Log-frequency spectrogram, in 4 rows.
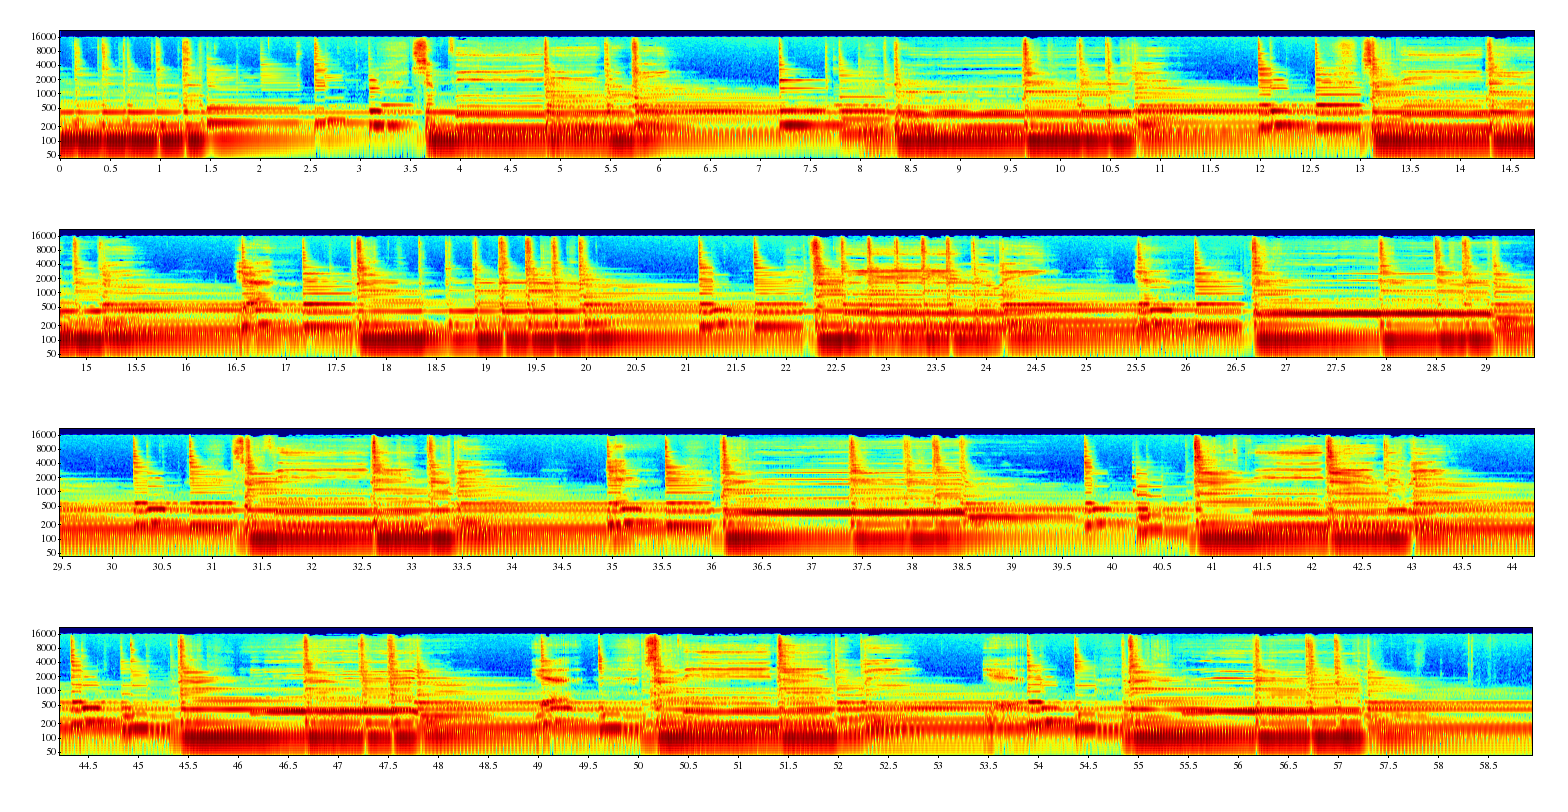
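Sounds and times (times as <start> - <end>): acoustic guitar strummed chords: 0.0 - 58.9.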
